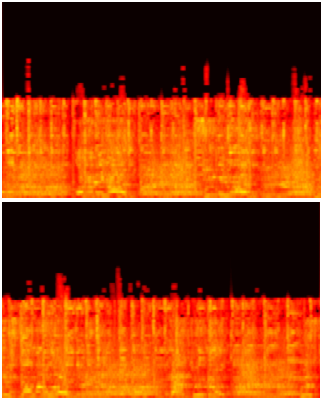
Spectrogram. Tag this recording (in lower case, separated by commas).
speech, music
